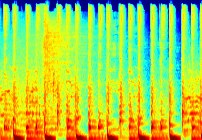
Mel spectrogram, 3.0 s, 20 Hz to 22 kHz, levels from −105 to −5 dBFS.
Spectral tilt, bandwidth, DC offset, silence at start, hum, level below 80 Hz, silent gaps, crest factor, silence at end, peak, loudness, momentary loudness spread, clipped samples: -5 dB/octave; over 20 kHz; 0.3%; 0 s; none; -12 dBFS; none; 10 dB; 0 s; 0 dBFS; -13 LUFS; 2 LU; 0.2%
